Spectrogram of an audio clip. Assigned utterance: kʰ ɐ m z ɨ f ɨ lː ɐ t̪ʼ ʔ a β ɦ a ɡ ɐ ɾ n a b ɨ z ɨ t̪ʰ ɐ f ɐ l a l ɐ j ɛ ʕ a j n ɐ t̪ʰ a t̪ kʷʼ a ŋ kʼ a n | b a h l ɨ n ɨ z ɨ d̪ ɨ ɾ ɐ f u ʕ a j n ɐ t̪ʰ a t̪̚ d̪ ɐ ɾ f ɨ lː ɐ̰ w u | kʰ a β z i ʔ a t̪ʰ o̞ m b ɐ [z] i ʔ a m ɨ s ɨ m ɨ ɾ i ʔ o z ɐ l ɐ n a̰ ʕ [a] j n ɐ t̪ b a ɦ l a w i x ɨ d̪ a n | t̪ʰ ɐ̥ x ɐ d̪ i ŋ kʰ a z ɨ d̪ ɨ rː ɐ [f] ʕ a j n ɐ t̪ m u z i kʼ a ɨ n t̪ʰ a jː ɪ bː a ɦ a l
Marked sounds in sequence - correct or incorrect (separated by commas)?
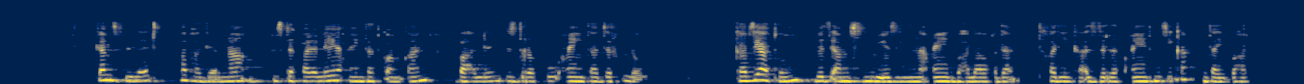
correct, correct, correct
